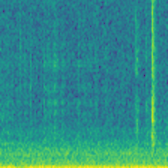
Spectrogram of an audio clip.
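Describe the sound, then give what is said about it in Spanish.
A car being driven: a steady low rumble of engine and road noise, even and continuous, with no talking. “Yo mientras sigo conduciendo, ¿eh?”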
